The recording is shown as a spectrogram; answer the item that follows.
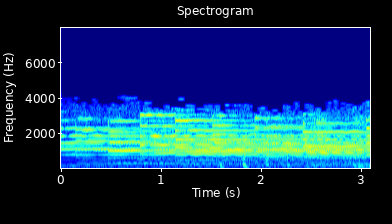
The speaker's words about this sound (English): I understand. Wedding bells. Right.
